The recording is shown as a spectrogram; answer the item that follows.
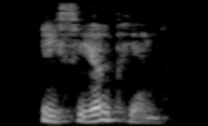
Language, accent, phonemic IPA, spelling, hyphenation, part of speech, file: English, Southern England, /ˌiː.θiˈəʊ.pɪ.ən/, Ethiopian, E‧thi‧o‧pi‧an, noun / adjective, LL-Q1860 (eng)-Ethiopian.wav
- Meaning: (noun) 1. A person from Ethiopia or of Ethiopian descent 2. A black-skinned person, especially one from Africa 3. A very skinny person, referencing the historic malnutrition and poverty in Ethiopia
